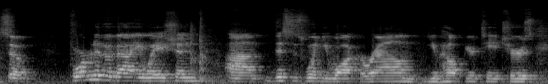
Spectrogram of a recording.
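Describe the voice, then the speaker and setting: Room echo is audible as this man talks, his pitch moving in an ordinary way. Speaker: university lecturer. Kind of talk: recorded lecture. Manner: fast; halting with fillers and repeats.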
